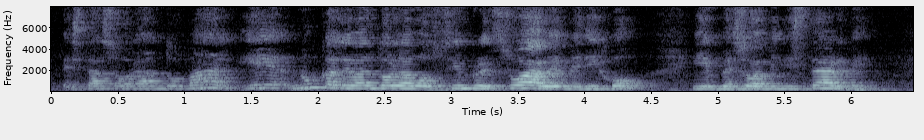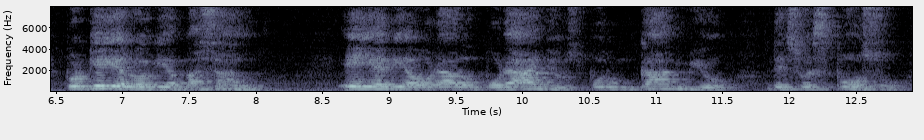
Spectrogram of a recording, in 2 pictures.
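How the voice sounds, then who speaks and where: A woman's voice: on the high side, recorded from a distance. Earnest woman preaching in echoey room. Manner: earnest, repetitive pleading phrases. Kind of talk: sermon.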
